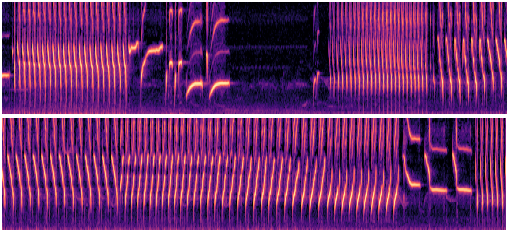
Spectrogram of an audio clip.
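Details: Canary song used to prompt silent, lazy or young canaries into singing: fast trills of high chirps, sweeping whistled notes and long rapid rattling runs, with a brief pause near the start.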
